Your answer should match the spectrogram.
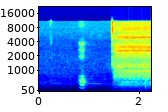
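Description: Mini wood lathe's DC motor switched on at its lowest 12 V setting: a click about a second and a half in, and at once a steady motor whine with several steady tones as it spins the fir blank.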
